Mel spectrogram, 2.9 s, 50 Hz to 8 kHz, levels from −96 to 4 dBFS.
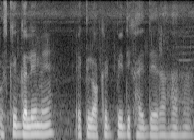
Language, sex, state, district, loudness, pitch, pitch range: Hindi, male, Arunachal Pradesh, Lower Dibang Valley, -19 LUFS, 130 Hz, 125-135 Hz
